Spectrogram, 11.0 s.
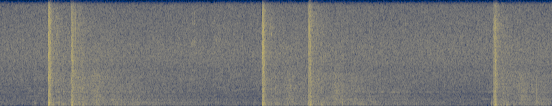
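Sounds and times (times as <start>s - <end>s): firework shells bursting: 0.6s - 4.5s, 5.2s - 9.0s, 9.8s - 11.0s.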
